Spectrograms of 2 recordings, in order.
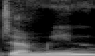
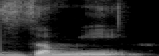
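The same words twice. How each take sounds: First: The word begins with a 'j' sound. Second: The word begins with a 'z' sound. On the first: "आप इसको जमीन बोलेंगे" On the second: "जब हम यहाँ ये बिंदी लगा के लिखेंगे तो हम इसे बोलेंगे"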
